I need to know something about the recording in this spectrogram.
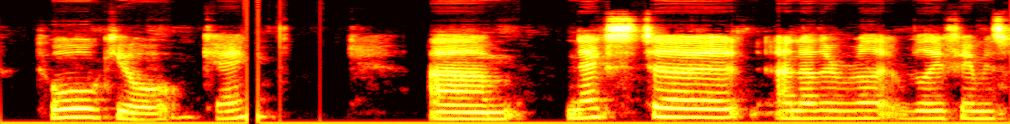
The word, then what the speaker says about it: Tokyo: is where you can really tell if you're pronouncing your your Japanese cities right but of course most famous one is Tokyo Tokyo so it's actually as a long sound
